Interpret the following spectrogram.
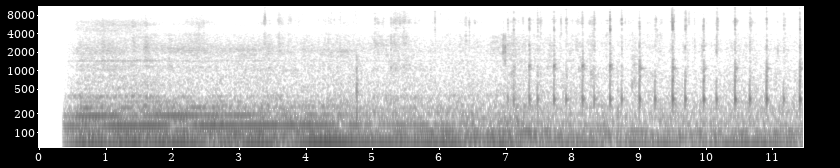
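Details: Hyundai G6BA engine running: quiet hum with sharp, fairly regular ticks, about three or four a second; an engine knock of unknown cause.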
